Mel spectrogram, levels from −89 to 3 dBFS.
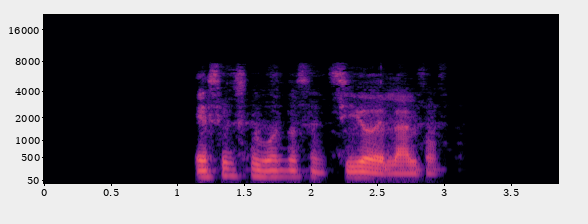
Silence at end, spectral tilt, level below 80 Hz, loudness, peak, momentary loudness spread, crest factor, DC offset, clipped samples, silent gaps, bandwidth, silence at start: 0.9 s; -5 dB/octave; -72 dBFS; -34 LUFS; -16 dBFS; 10 LU; 20 dB; under 0.1%; under 0.1%; none; 8 kHz; 1.15 s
